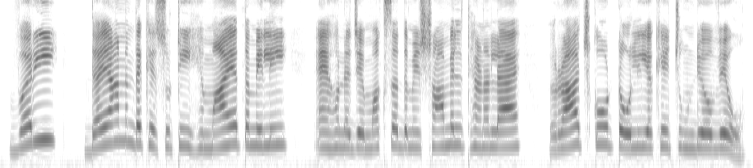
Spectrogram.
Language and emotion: Sindhi, neutral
